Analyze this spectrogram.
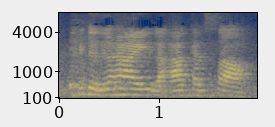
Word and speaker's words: Arkansas: Cái từ thứ hai là Arkansas. There is no S at the end.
